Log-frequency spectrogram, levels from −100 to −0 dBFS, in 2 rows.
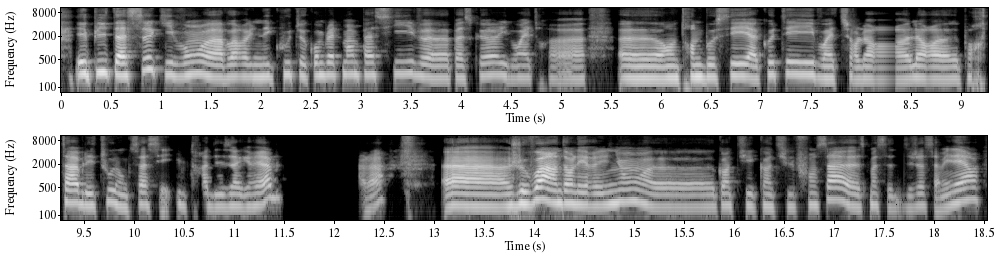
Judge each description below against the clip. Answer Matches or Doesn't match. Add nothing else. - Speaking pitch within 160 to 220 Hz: Matches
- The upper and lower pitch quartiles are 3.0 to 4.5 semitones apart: Matches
